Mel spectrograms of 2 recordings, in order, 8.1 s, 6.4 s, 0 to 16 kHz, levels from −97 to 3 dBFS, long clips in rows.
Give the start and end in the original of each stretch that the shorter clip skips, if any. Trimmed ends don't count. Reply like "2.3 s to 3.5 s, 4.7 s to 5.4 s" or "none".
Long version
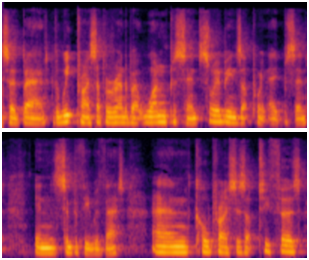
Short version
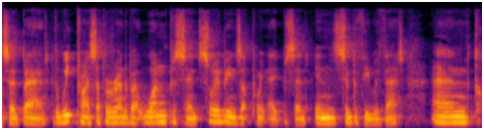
4.1 s to 4.4 s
